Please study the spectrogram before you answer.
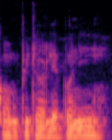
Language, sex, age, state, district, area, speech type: Nepali, male, 30-45, West Bengal, Darjeeling, rural, spontaneous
